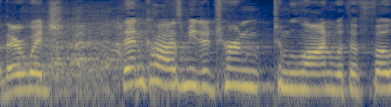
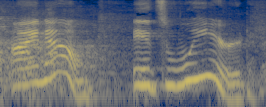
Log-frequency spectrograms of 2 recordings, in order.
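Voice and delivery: usual speaking voice

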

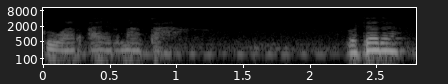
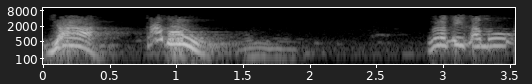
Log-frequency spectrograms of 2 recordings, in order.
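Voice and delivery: acted accusation; 13 semitones higher, 8 dB louder than usual. Pastor confirms to the husband he is guilty, accusing. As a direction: drive the blame home loudly.

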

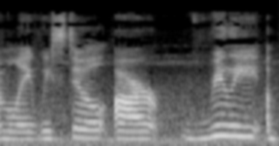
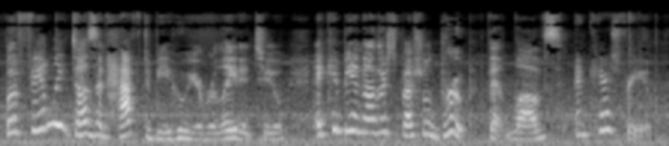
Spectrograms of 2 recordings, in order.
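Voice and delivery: gentle picture-book read-aloud, rhymes bouncing along; reading to children; 3 semitones higher than usual. A narrator's reading. Teacher reading a class picture book to her first graders, story-time voice.

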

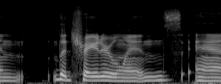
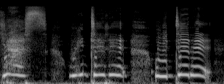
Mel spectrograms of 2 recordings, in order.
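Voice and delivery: mock celebration, pitched way up; retold triumphant cheer. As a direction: imitate a high, jubilant victory cry.

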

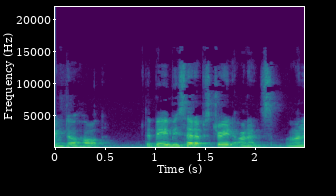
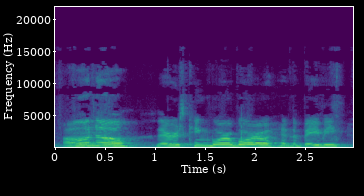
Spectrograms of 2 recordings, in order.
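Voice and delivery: ordinary delivery

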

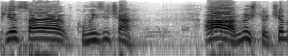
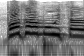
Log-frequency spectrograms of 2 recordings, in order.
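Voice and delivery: eager reply; 11 semitones higher, 6 dB louder than usual. Retold or imitated. Eager reply to American Romanians.

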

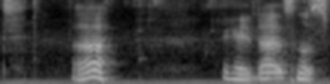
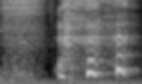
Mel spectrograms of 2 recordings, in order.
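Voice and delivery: breathy laugh; 11 semitones higher than usual. Real, not acted. Embarrassed laugh after sneezing.

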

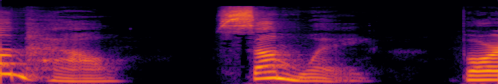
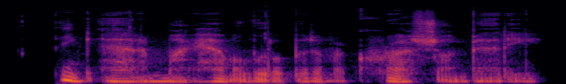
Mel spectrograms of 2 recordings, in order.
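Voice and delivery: teasing aside; 5 semitones lower, 16 dB quieter, faster than usual. Real, not acted.

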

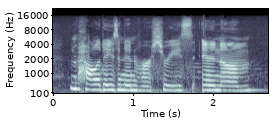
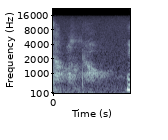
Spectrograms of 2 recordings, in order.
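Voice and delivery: hushed aside between worried parents; dismayed whisper; 13 dB quieter than usual. Retold or imitated. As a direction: whisper it under the breath, imitating private dismay. Parents' private dismay, retold.

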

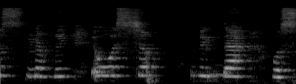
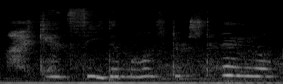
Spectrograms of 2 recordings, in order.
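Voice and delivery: hushed, voiceless whisper; 7 dB quieter than usual. Acted. Gran spotting the monster's tail, secretive whisper. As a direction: whisper it while creeping up.

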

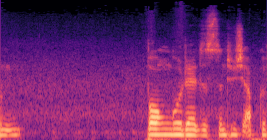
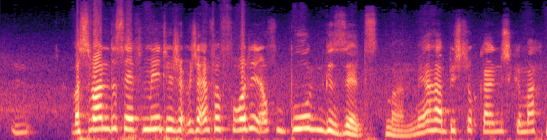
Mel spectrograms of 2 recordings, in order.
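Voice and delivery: indignant protest; 9 semitones higher, 5 dB louder than usual. Real, not acted. Protesting a penalty call.

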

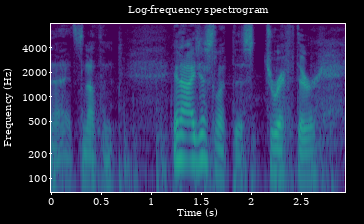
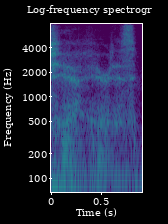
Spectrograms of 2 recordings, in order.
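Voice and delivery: muttered whisper; 3 semitones lower, 11 dB quieter than usual. Acted. Muttering alone in bunker.

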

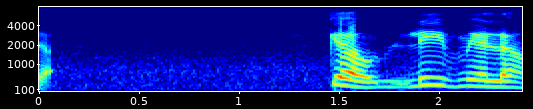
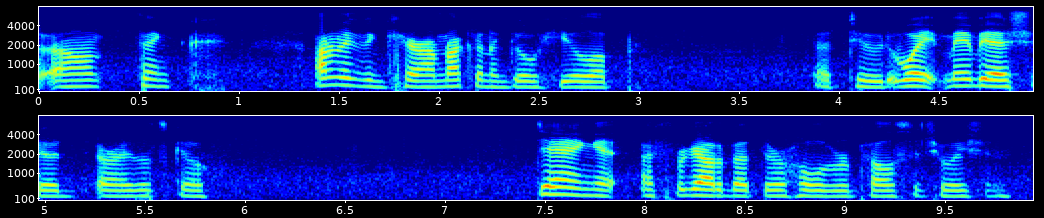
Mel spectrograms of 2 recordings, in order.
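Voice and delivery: ordinary delivery

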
